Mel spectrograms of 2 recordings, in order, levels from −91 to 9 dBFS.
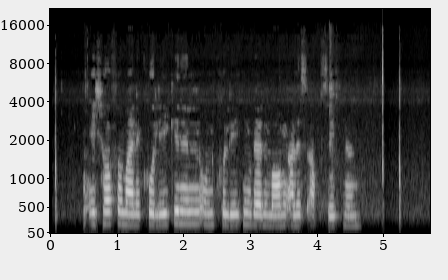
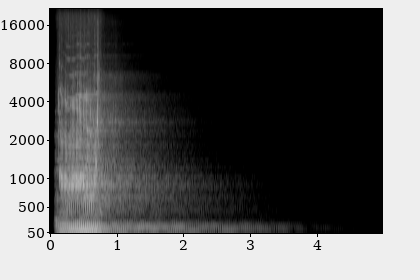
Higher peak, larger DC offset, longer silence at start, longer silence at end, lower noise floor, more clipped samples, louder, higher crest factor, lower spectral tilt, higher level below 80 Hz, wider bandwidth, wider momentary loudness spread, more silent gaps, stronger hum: first, 0 dBFS vs -6 dBFS; neither; first, 0.5 s vs 0.05 s; second, 1.1 s vs 3.1 s; second, -39 dBFS vs -89 dBFS; neither; first, -20 LUFS vs -23 LUFS; about the same, 20 dB vs 24 dB; second, -2 dB/octave vs -4 dB/octave; second, -82 dBFS vs -46 dBFS; second, 16 kHz vs over 20 kHz; second, 17 LU vs 25 LU; neither; neither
